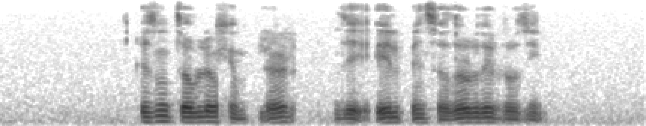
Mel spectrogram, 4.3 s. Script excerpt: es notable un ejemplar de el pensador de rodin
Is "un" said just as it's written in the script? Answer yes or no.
no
